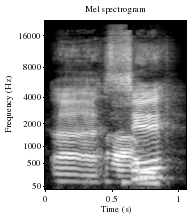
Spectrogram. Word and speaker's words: sidhe: Sidhe, which I think is actually pronounced like she.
